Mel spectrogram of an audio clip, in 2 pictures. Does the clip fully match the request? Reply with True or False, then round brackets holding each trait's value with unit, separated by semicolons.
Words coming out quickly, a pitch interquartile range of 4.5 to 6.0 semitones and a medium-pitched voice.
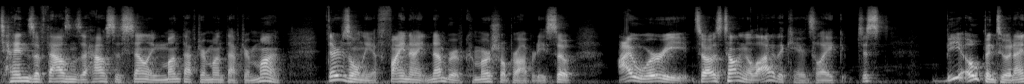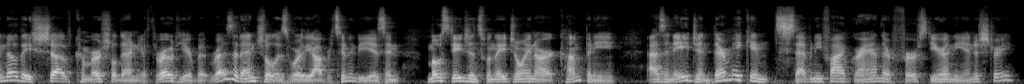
False (215 wpm; 4.9 semitones; 115 Hz)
